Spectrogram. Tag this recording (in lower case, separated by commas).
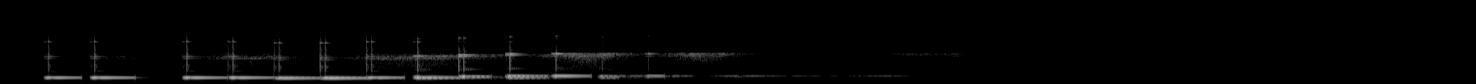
percussion, xylophone, music, mallet percussion, musical instrument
